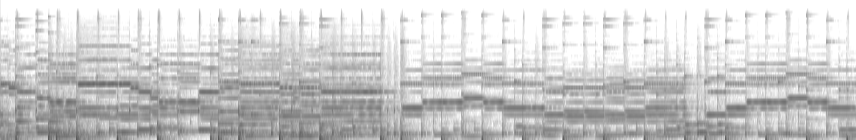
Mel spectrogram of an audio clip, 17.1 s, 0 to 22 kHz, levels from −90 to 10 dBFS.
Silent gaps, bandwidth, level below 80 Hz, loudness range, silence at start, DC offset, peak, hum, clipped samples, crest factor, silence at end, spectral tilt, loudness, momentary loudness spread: none; 16 kHz; -44 dBFS; 7 LU; 0 s; under 0.1%; -16 dBFS; none; under 0.1%; 18 dB; 0 s; -5 dB/octave; -35 LUFS; 9 LU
